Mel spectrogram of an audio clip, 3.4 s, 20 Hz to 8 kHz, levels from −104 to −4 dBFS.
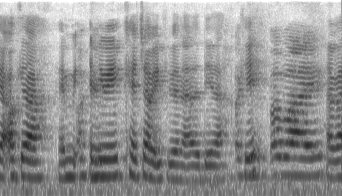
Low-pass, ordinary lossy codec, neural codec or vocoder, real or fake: none; none; none; real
